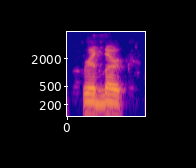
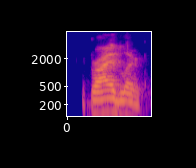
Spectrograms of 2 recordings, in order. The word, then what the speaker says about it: Bridler: Bridler.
